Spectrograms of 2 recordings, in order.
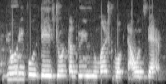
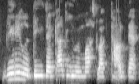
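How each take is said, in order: First: The vowel in don't is rounded, like oh. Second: The vowel in don't is said with spread lips. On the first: The speaker calls it wrong. "as you do in Indian accent ... your mouth shape becomes O" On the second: The speaker calls it right. "But now spread your mouth like eh"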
